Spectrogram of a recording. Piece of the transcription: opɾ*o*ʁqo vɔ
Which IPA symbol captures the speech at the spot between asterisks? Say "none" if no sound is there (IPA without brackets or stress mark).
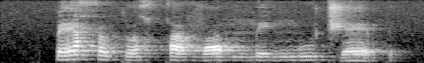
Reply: o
